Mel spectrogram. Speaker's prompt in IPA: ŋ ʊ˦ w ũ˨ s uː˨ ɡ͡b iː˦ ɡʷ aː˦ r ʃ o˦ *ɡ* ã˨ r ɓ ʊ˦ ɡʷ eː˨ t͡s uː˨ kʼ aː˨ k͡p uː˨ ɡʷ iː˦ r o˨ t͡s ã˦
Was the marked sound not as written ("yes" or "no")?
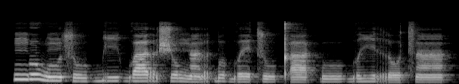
yes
